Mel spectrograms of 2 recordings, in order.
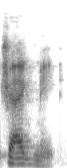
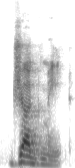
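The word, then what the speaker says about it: Jagmeet: po poeva you know whatever but jug meat Jag meat it is spelled Jag meat but it is pronounced according to the man himself the proper pronunciation is jug meet and I think it's simply a matter of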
